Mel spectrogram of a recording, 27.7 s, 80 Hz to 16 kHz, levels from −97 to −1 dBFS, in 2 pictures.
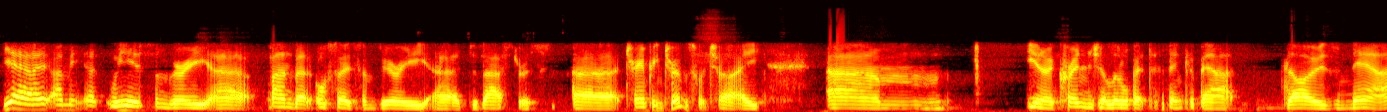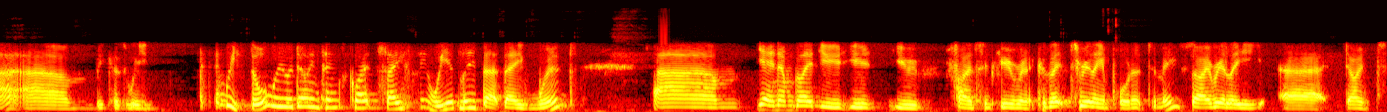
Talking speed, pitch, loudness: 160 wpm, 125 Hz, -20 LUFS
